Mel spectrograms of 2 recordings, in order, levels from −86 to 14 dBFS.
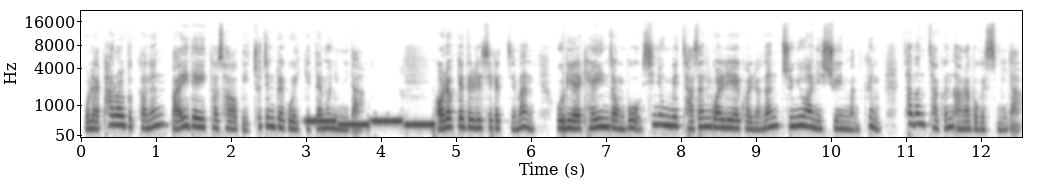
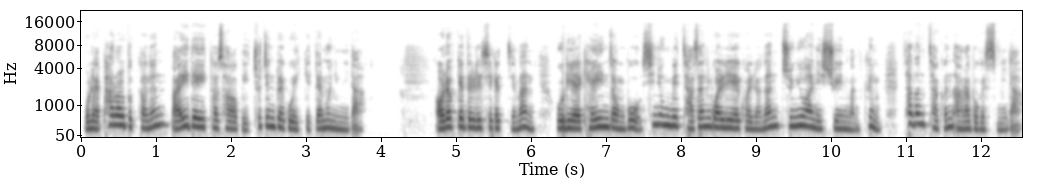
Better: second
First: siren; loud; from 3 to 4.5 s; peak 2 dB above the speech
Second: none

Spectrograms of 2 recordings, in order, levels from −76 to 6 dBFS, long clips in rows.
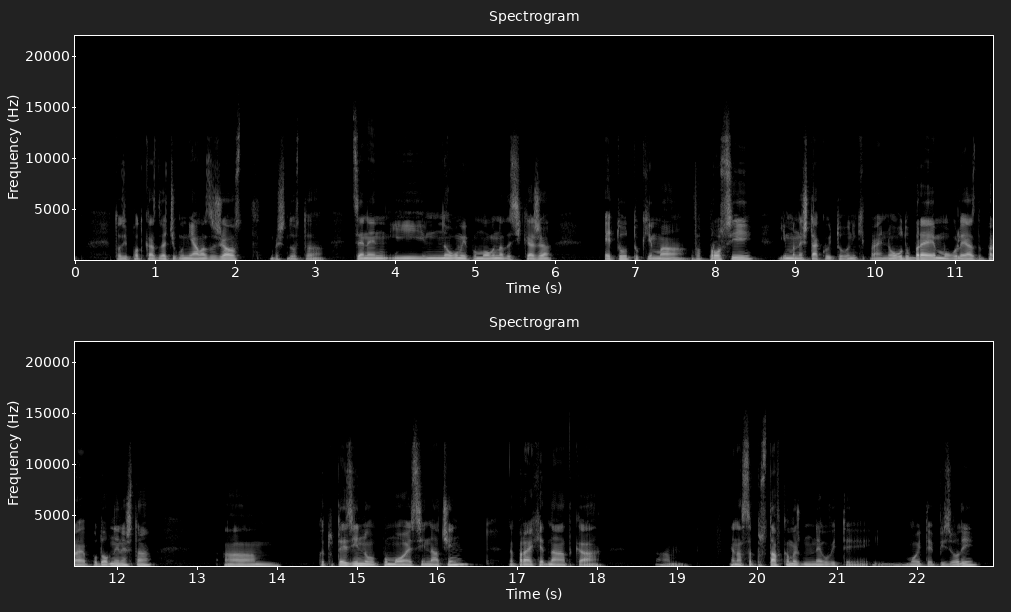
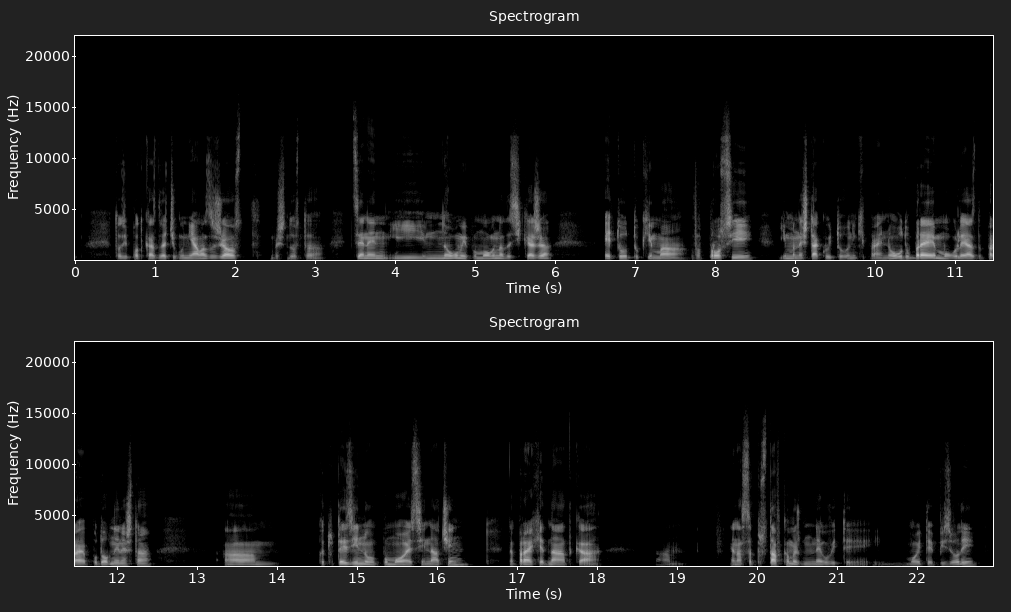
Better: first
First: none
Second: thin; very; fading below 400 Hz

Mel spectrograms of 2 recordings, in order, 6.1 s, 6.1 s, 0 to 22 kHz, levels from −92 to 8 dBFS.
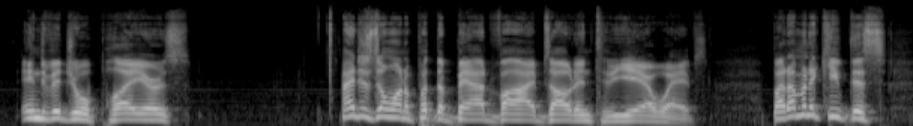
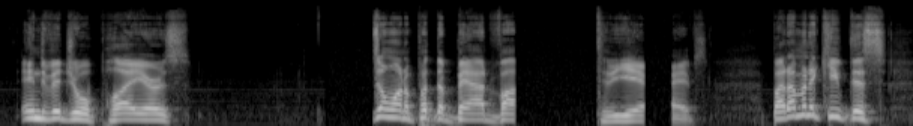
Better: first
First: none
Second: audio cutting out; at 2 s, at 3.5 s for 0.5 s and at 4.5 s

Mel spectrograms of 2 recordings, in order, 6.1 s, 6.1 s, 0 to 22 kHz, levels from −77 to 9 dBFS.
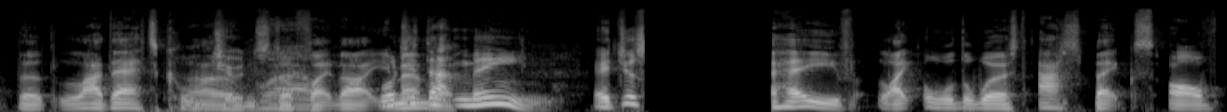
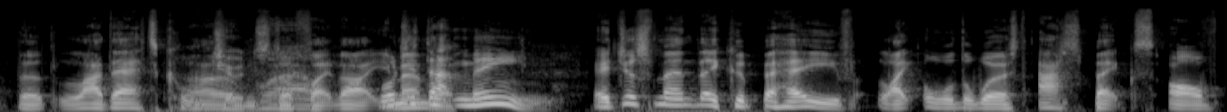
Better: second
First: audio cutting out; at 3 s for 0.5 s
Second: none

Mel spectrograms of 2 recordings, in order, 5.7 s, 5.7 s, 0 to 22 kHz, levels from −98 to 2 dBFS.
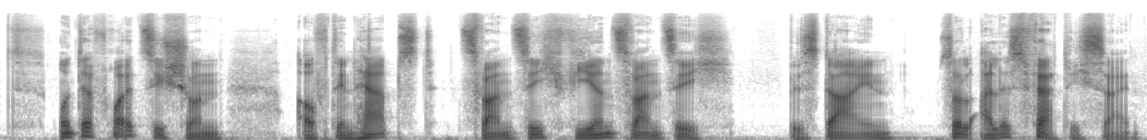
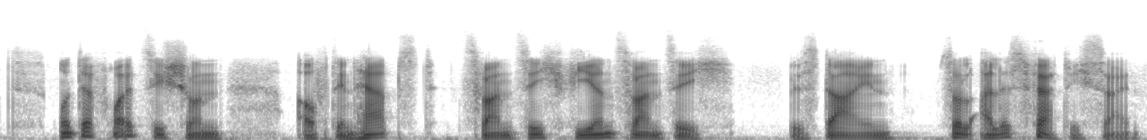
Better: first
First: none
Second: muffled; very; fading above 3 kHz

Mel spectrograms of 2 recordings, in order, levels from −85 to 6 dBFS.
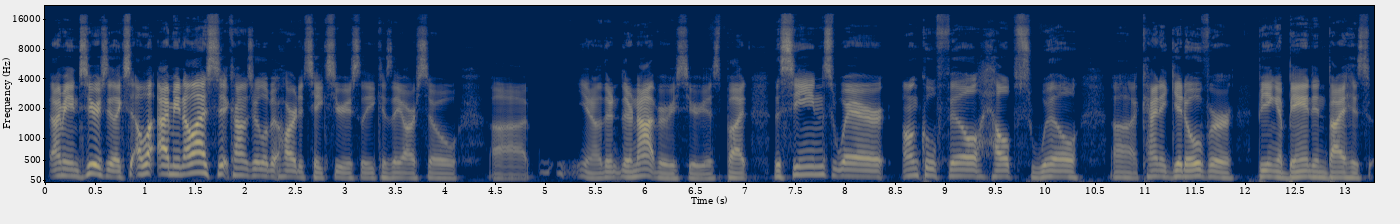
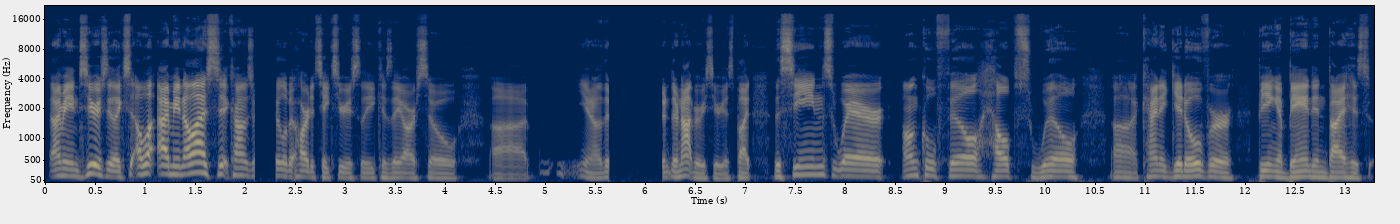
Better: first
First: none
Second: audio freezing; at 2 s and at 5.5 s for 0.5 s

